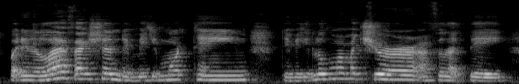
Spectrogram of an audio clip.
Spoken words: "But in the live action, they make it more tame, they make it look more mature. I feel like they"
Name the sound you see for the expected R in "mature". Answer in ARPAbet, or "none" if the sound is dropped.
R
